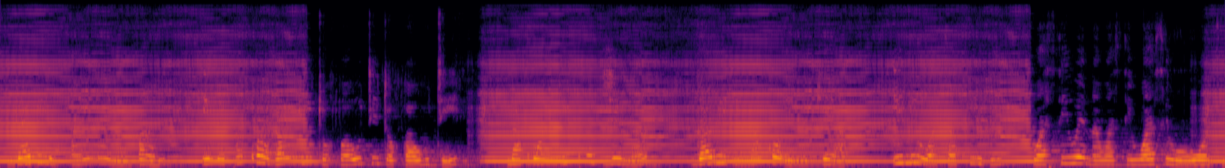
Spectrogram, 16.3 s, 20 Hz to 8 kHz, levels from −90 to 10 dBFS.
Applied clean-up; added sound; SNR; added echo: none; Bowed string instrument; 1 dB; reverberation time 1.3 s.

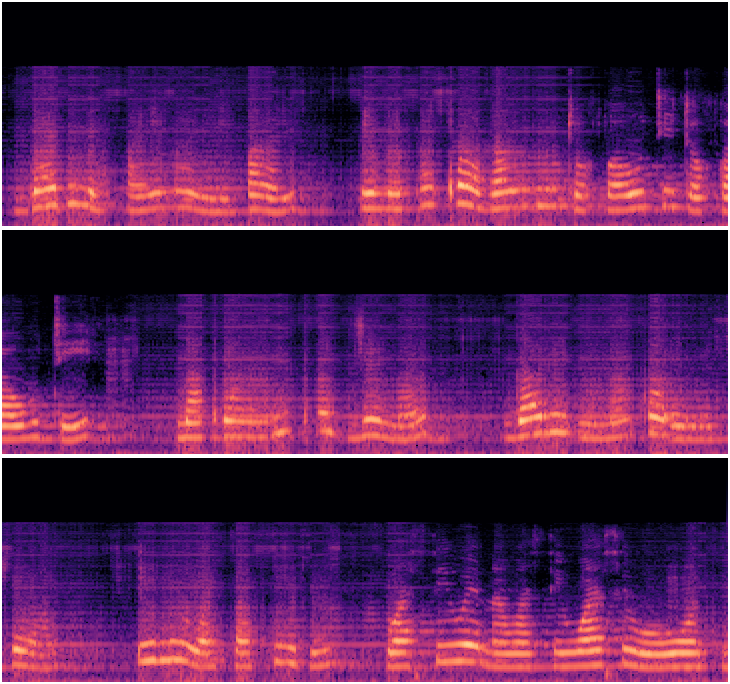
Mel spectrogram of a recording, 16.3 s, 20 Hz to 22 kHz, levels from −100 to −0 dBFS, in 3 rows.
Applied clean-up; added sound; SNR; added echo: neural separator model SepFormer DNS4.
